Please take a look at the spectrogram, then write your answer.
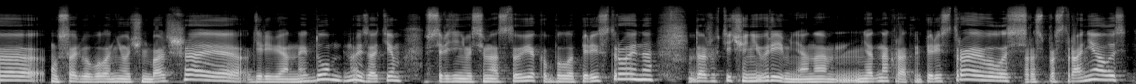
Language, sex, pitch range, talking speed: Russian, male, 125-170 Hz, 130 wpm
